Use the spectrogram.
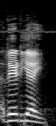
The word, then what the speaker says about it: radii: जा रहा है तो रेडियाई का यूज किया जाता है, यानी प्लूरल में रेडियस को क्या बोलते हैं, रेडियाई। स्पेलिंग क्या होगी, RADII।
